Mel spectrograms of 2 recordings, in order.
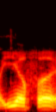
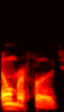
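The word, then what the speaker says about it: E.L. Fudge: I thought it was like. I called it Elmer fudge. Well, that's what it looks like, right? It looks like Elmer fudge.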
